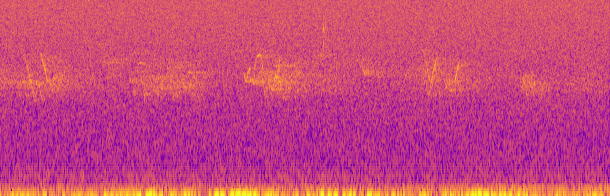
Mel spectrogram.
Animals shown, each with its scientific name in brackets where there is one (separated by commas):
Red-eyed Vireo (Vireo olivaceus)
